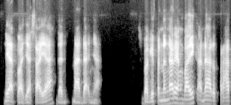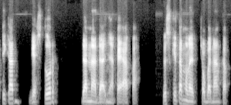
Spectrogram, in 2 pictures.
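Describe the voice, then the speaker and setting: Give me a hoarse male pastor teaching over an online call, lively and questioning, with dull, dry sound. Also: lowish voice, normal speed, no room sound. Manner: interactive, coaxing questions to participants. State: hoarse throat. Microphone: online meeting mic.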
